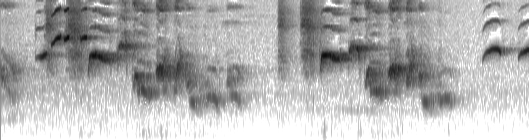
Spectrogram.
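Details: Forest-style song of a white-rumped shama: two bursts of varied, fast whistled notes stepping down in pitch, separated by a short pause.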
